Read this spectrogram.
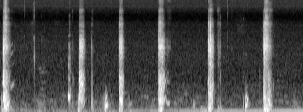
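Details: A run of about seven sharp, stuffy sneezes with short breaths between, from someone who is a little sick with a very stuffy, blocked nose.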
